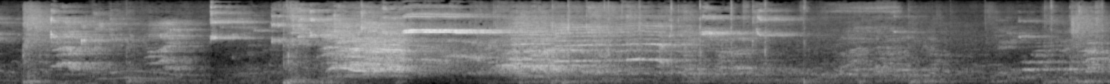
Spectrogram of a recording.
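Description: A crowd of young spectators shouts and cheers nearby in an echoing hall.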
